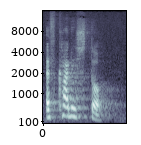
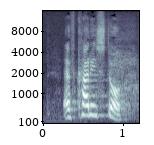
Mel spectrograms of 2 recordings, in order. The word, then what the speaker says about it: Ευχαριστώ: But you don't say Eucharist. You say Ευχαριστώ. Ευχαριστώ. Now, do you see an F in there, in the Greek? But that's how they say it, Ευχαριστώ.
